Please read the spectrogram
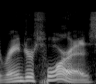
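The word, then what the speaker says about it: Ranger Suárez: We do know where they're going with their one of their pitchers they just added, Ranger Suarez, who apparently has a preferred pronunciation on his first name as Ranger Suarez.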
